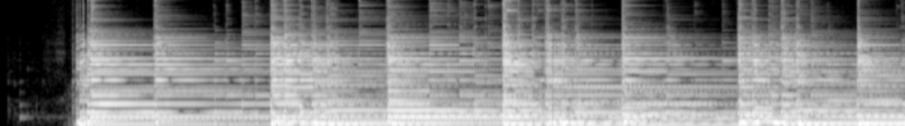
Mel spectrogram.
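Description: Acoustic guitar playing an instrumental intro. It starts about a second in, with chords struck roughly every second and a half and each left to ring out.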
